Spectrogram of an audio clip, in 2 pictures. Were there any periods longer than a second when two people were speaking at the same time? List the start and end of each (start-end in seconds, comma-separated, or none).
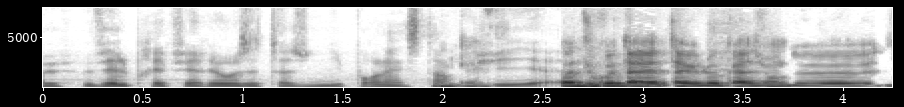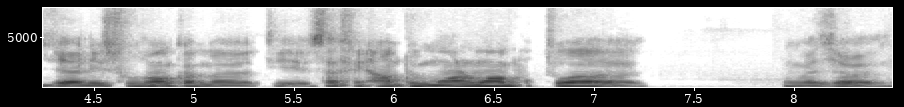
none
